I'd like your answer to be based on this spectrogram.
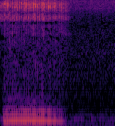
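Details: Sleeping French bulldog, flat snubby nose, in REM sleep: a single low, buzzing snore of about half a second, then quiet breathing; snoring.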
